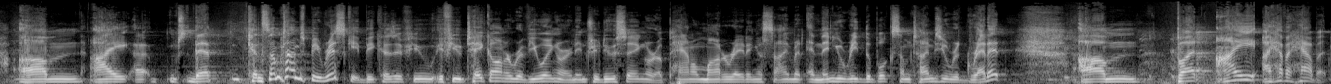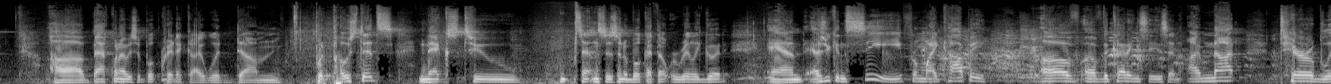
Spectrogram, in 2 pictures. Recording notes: THIS EVEN WAS RECORDED LIVE AT SKYLIGHT BOOKS SEPTEMBER 24, 2012.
